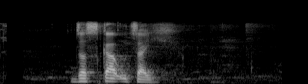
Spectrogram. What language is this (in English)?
Nepali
